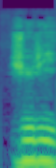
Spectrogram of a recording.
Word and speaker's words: жюри: Произносится здесь, конечно, твердо, согласно, «ш» мы можем произнести только твердо. И поэтому хочется написать после этой буквы «у». В словах «брошюра», «жюри» и «парашют» мы, тем не менее, пишем букву «ю».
